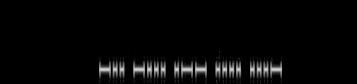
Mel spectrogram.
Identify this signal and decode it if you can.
Morse code, heard as a keyed tone, about 34 wpm, 700 Hz. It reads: DBWHV
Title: Five Challenging Letter-Number Combinations 35wpm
